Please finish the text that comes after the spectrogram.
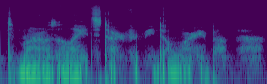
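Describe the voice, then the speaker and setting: A man voicing a caring young werewolf boyfriend in a gentle, breathy, unhurried whisper for a sleep-aid roleplay, close to the microphone. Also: muffled recording, lightly acted. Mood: tender, protective. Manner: gentle, soothing, unhurried reassurance with pauses. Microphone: close, dry microphone.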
